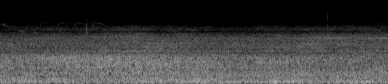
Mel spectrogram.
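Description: A JetBlue airliner takes off at Edinburgh Airport, giving a loud, continuous broadband jet roar that stays strong and even throughout with no voices.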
